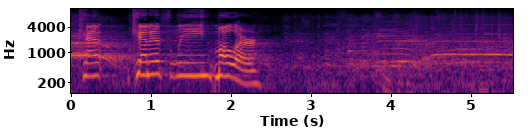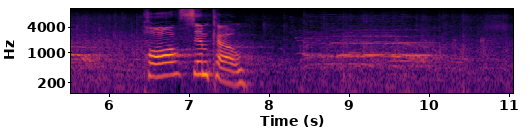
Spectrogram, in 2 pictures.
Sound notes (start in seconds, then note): 2.9 applause; 8.1 applause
